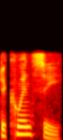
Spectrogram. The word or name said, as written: De Quincey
